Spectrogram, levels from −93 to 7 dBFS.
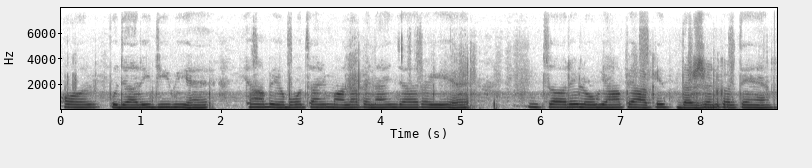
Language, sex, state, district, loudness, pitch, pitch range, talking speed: Hindi, female, Rajasthan, Jaipur, -16 LUFS, 215 Hz, 210-220 Hz, 155 wpm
